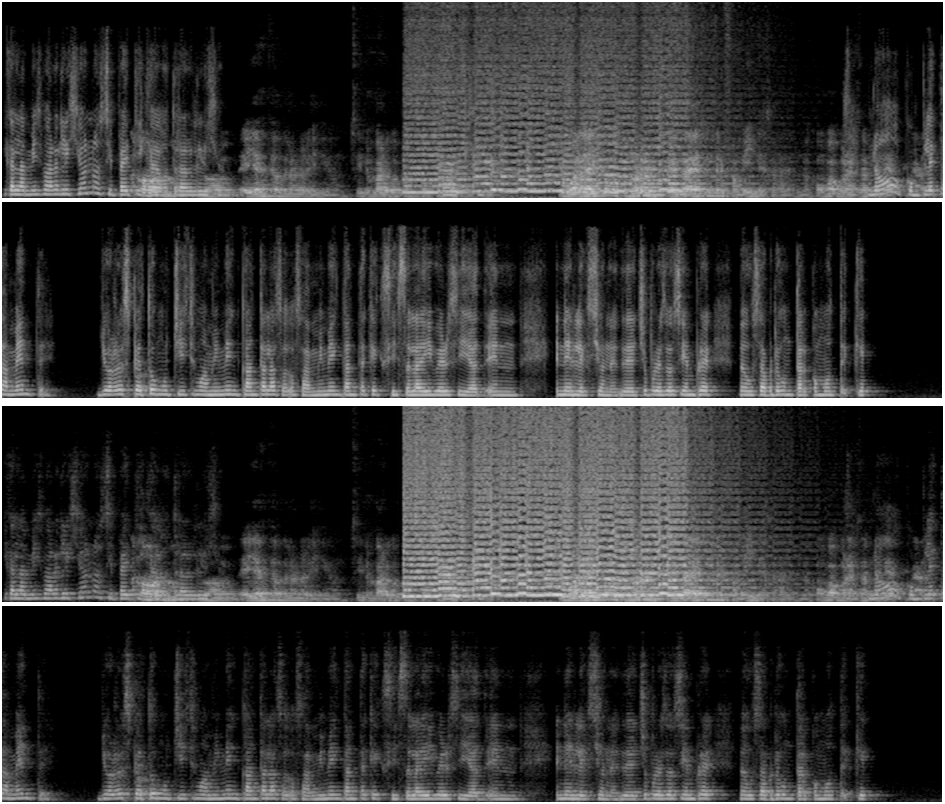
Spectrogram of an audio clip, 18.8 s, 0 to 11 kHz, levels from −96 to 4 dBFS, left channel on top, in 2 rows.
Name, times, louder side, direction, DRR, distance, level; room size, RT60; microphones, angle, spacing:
voice 1, 0.0-2.3 4.4-4.8 6.4-6.9 8.6-9.9 10.3-18.0, left 6 dB, 85° left, 0.4 m, -32 dB
voice 2, 1.3-4.9 5.5-9.2 10.7-10.9, left 2 dB, 40° left, 1.3 m, -32 dB
sound 1, 4.0-7.6, right 8 dB, 70° right, 0.3 m, -24 dB
3.3 x 2.5 x 4.0 m
head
